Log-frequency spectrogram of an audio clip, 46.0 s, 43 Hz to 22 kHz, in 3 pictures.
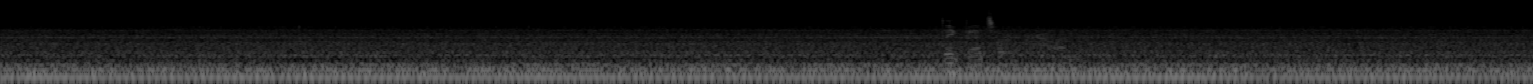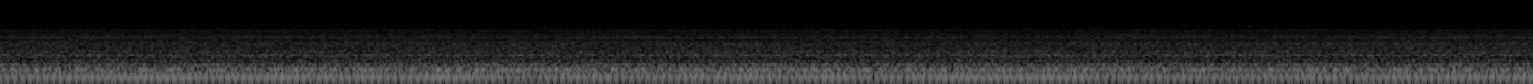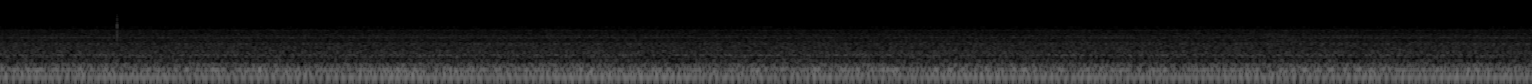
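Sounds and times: ship engines droning: 0.0s - 45.9s
steady hum: 7.5s - 17.5s.

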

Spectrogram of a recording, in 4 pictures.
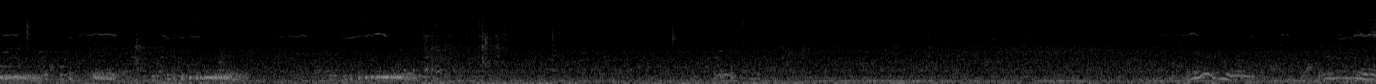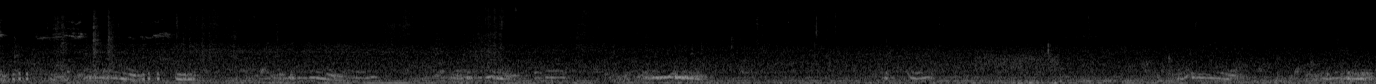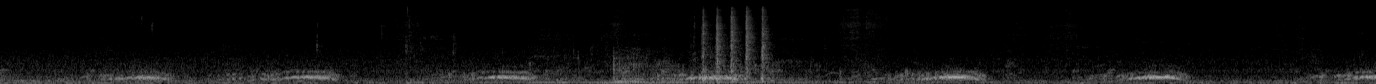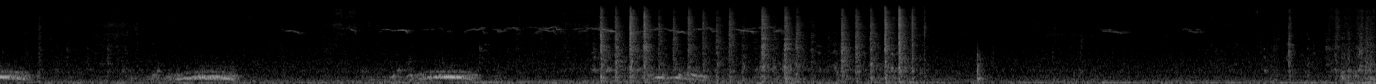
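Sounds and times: pigeons cooing: 0.0s - 4.6s, 11.6s - 21.3s, 22.5s - 23.3s, 25.2s - 31.1s, 31.7s - 39.6s, 40.4s - 41.8s, 42.4s - 50.5s
wings flapping: 14.3s - 16.7s, 34.3s - 35.5s, 47.2s - 50.7s, 53.9s - 55.0s.

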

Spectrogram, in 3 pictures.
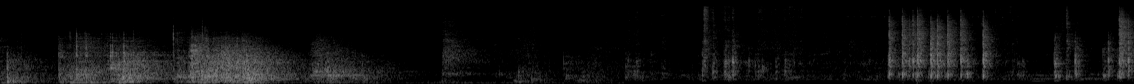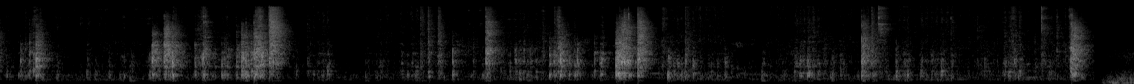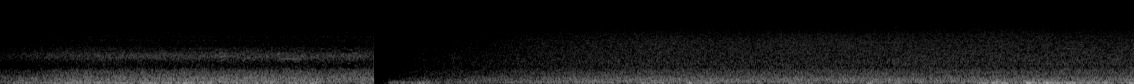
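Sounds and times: cloth rag rubbing on wood: 6.3s - 22.3s.

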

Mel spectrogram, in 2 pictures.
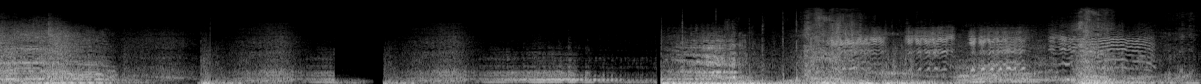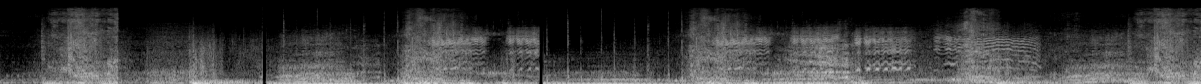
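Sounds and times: goat bleating: 8.3s - 11.6s, 16.3s - 17.4s, 19.2s - 22.4s.

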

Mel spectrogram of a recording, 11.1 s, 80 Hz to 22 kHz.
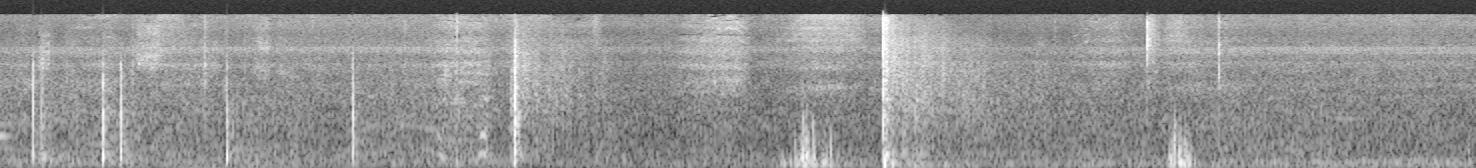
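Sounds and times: fireworks bangs: 0.0s - 4.8s, 5.9s - 9.2s.

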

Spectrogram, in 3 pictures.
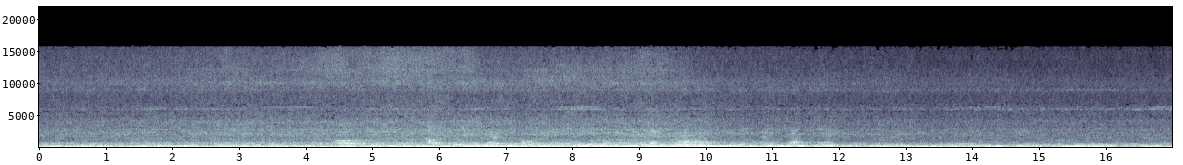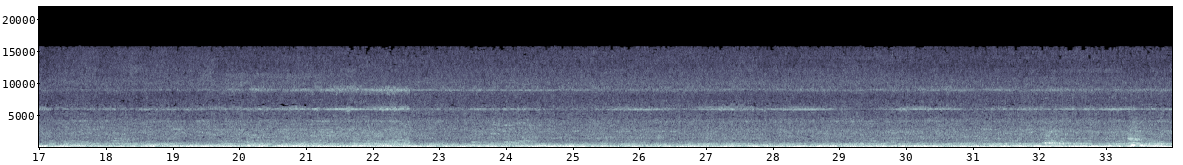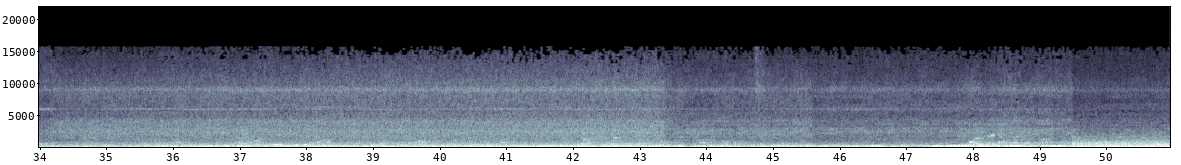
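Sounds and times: machinery rumbling: 30.8s - 50.9s.

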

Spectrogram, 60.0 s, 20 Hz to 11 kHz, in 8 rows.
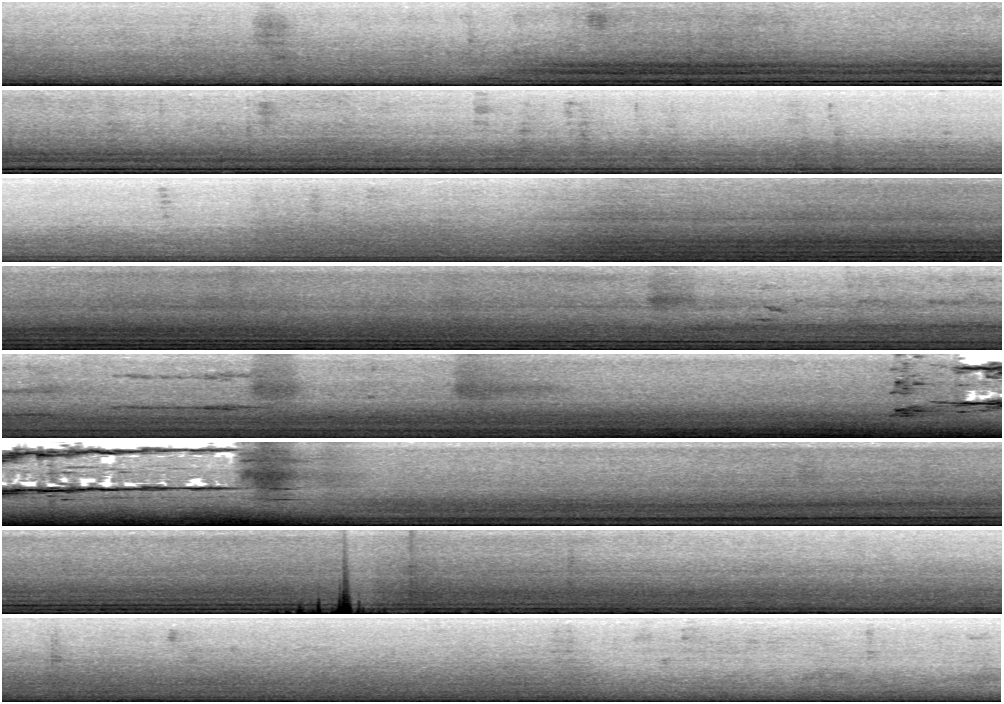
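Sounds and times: high-pitched train squeal: 3.7s - 12.6s, 20.9s - 34.2s, 36.6s - 40.3s.

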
